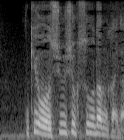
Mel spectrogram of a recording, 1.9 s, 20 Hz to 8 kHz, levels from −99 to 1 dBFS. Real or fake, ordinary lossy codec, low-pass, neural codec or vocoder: real; none; none; none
